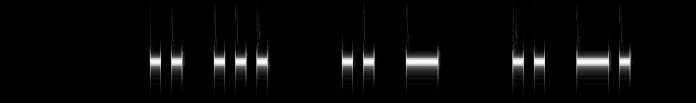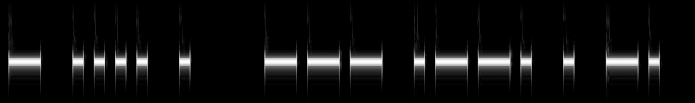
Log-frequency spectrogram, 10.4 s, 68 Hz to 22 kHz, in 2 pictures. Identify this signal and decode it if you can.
Morse code, heard as a keyed tone, about 15 wpm, 700 Hz. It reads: IS IT IN THE OPEN
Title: Sentences from Top 1000 Words - Review Part 1 - 15wpm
